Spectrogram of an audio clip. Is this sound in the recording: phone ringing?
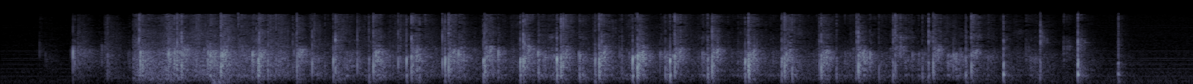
no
